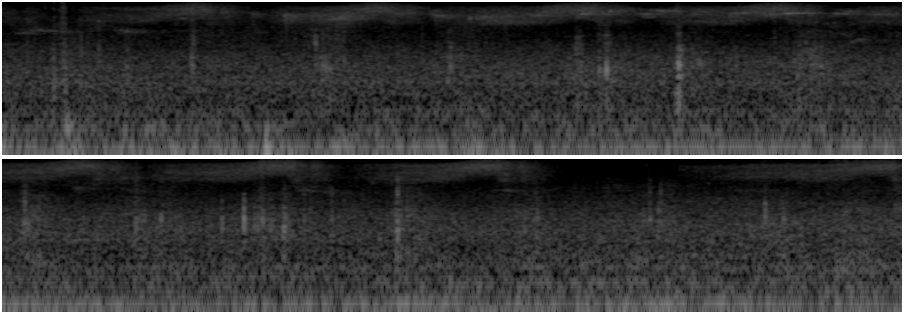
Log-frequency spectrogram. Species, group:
Amphipsalta zelandica, Cicadidae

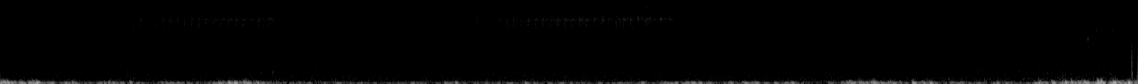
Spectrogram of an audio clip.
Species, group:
Chorthippus biguttulus, Orthoptera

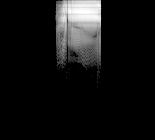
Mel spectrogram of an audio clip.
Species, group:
Eupholidoptera forcipata, Orthoptera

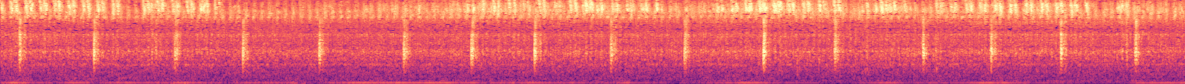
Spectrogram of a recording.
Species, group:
Isophya camptoxypha, Orthoptera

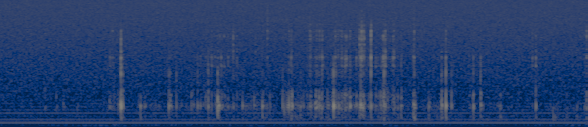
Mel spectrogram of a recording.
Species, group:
Eumodicogryllus bordigalensis, Orthoptera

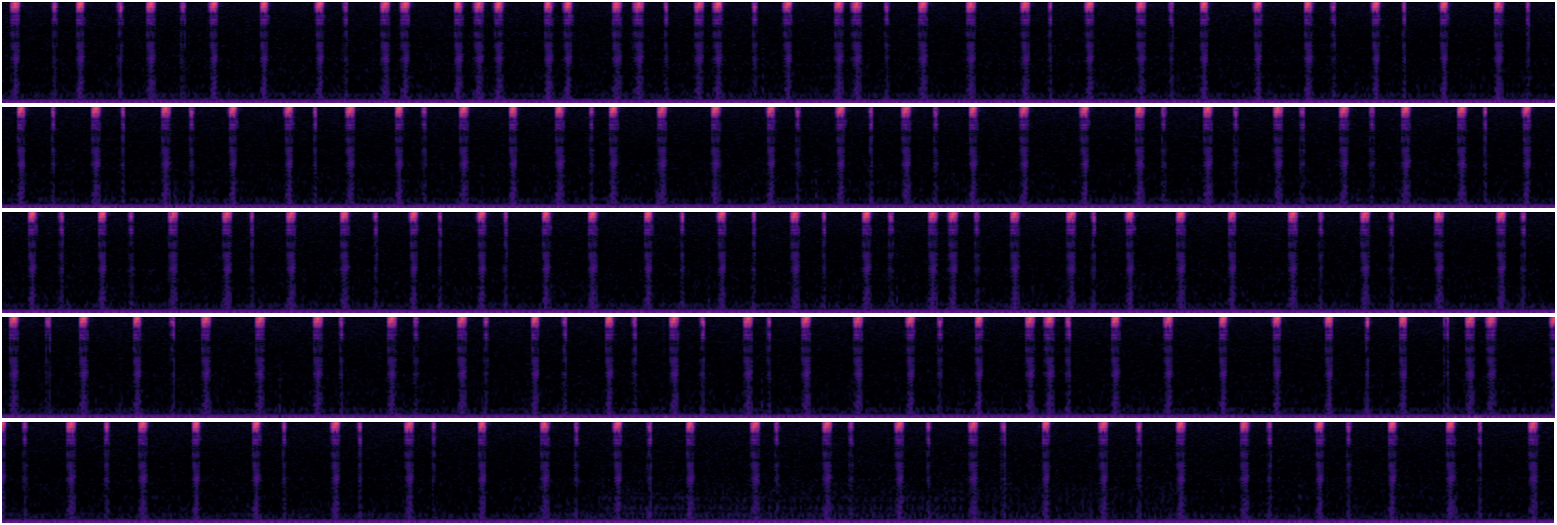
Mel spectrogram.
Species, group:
Phaneroptera falcata, Orthoptera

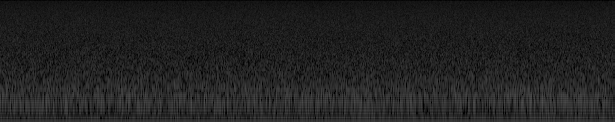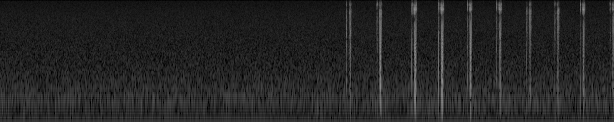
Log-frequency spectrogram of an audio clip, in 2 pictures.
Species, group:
Thyreonotus corsicus, Orthoptera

